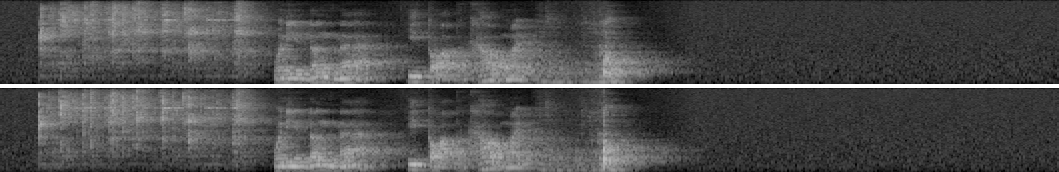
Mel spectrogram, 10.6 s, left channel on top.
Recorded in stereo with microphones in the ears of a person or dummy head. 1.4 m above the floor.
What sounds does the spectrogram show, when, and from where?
0.4 s keys jangling: 75° right (ahead or behind), 1.9 m; by 2.5 s 60° right (ahead or behind), 2.0 m
2.7 s a man speaking: 25° right (ahead or behind), 1.2 m
5.3 s a doorbell: 70° right (ahead or behind), 1.9 m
